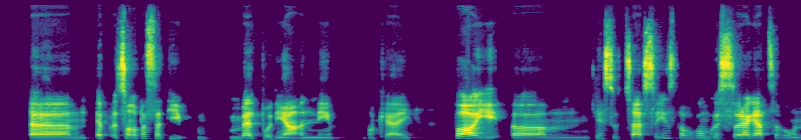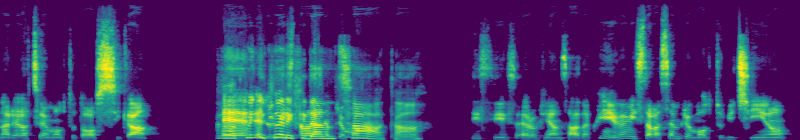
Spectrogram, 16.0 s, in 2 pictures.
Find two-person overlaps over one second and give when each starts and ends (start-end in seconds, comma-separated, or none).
10.2-11.6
